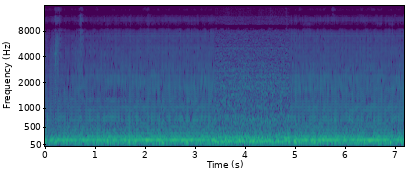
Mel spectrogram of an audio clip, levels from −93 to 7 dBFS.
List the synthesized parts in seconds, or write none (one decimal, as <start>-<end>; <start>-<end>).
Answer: 0.0-3.4; 4.9-7.2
